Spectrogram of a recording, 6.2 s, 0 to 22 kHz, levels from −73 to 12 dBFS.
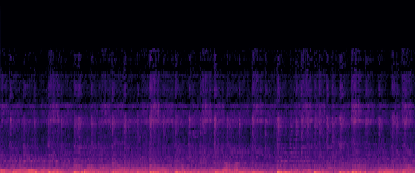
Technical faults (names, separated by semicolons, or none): crude rate conversion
